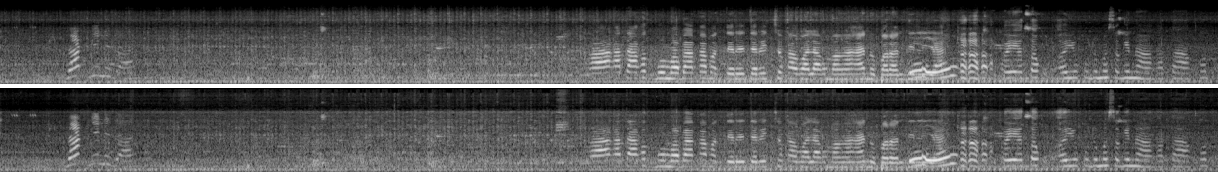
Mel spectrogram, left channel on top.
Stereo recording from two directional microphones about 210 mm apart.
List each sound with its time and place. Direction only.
0.7 s speech: 25° right (ahead or behind)
5.9 s speech: 40° left (ahead or behind)
9.0 s speech: centre (ahead or behind)
9.6 s speech: 50° left (ahead or behind)
10.0 s speech: centre (ahead or behind)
